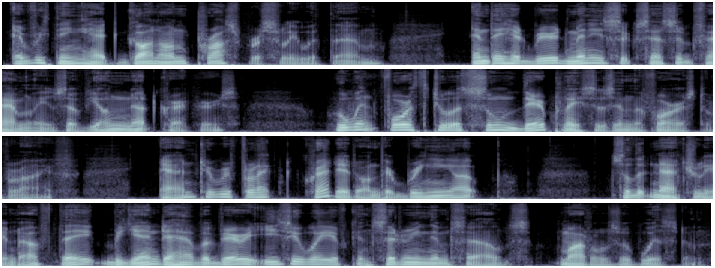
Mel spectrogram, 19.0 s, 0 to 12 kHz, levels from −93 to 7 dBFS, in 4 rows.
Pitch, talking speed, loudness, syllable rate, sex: 95 Hz, 170 wpm, -22 LUFS, 5.6 syllables/s, male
